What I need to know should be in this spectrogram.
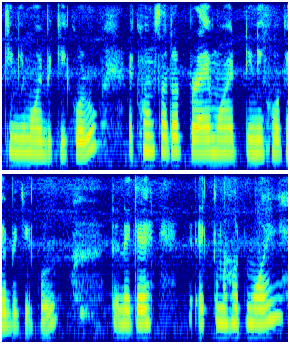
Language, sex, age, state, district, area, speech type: Assamese, female, 18-30, Assam, Sivasagar, rural, spontaneous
